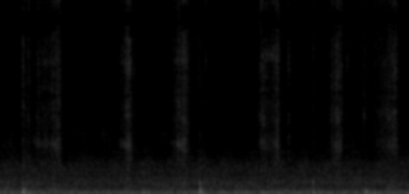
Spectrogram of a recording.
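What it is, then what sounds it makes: Kinetic sand block being sliced. A solid, orange-brown molded block of kinetic sand held in the hand is cut into slices with a craft knife blade. Five soft, low, crunchy slicing strokes sound over a quiet, grainy hiss, each dying away quickly.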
